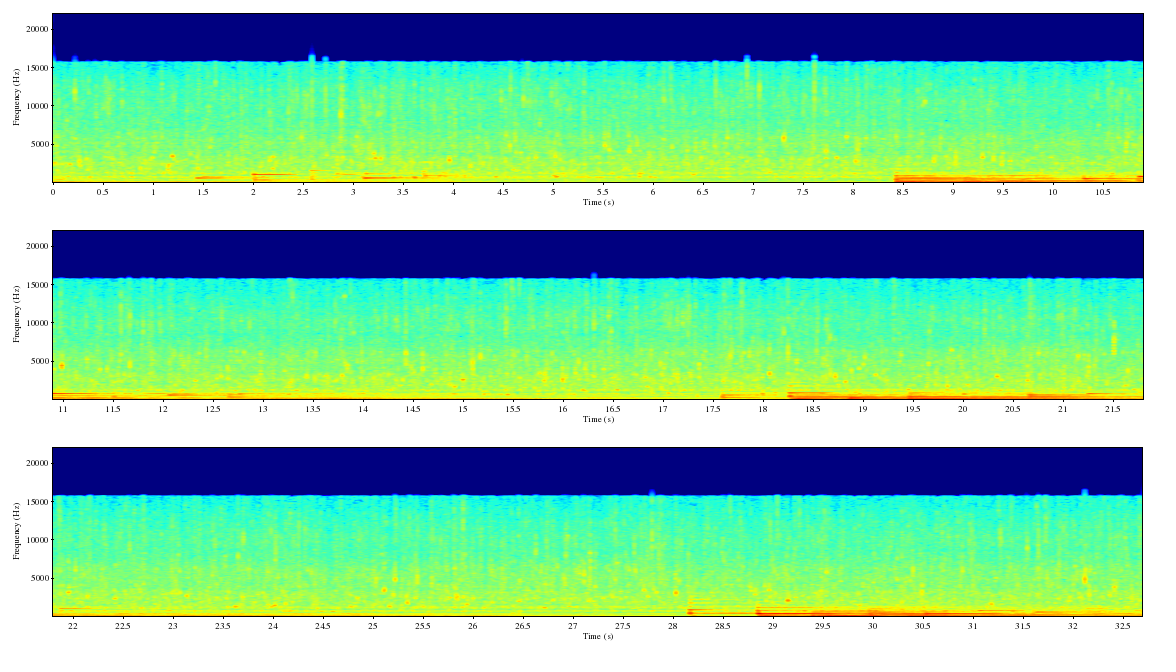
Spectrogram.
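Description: Slow, calm piano music with long held chords, a new low chord struck about every ten seconds, over a steady hiss of flowing stream water.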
